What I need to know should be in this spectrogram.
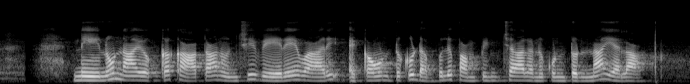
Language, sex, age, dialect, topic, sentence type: Telugu, female, 18-24, Utterandhra, banking, question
